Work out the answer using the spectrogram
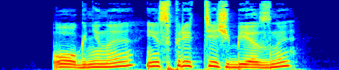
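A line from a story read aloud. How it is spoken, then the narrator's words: Tempting tone. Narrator (Russian): искушающим тоном предложил Рвиэль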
